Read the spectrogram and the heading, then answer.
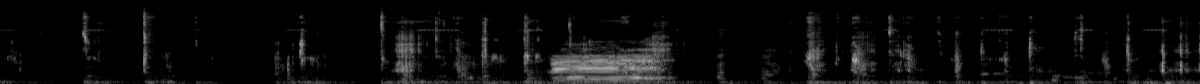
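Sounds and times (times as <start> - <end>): wet chewing and lip-smacking: 0.0 - 5.9, 7.1 - 12.0.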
